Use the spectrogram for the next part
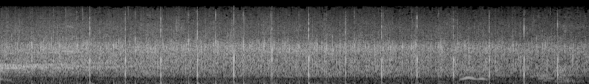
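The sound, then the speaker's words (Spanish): An audience welcomes a guest with steady clapping for several seconds, a dense, sustained wash of applause with sharp individual claps standing out, loud, with a brief voice faintly audible near the end. “Quiero que recibamos con fuerte aplauso a Diego.”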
